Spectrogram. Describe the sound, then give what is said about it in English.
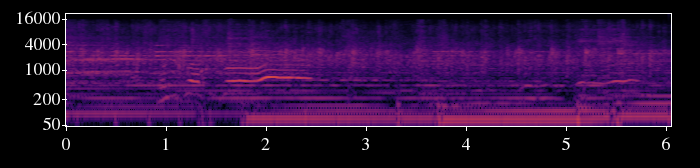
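A church audience applauds to give God a hand clap, in a steady, dense wash of clapping that lasts throughout, layered over sustained keyboard chords with a few gliding melodic notes. “Would you give God a good hand clap for a second?”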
